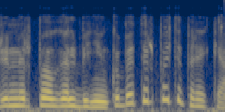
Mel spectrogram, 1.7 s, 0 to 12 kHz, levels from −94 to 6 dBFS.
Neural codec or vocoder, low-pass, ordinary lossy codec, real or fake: none; 7.2 kHz; Opus, 24 kbps; real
